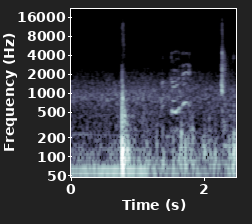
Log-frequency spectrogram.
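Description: A football kicked once: a single sharp thud of boot on ball about a third of the way in.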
